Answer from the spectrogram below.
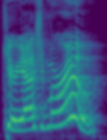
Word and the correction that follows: Kobayashi Maru: Kobayashi Maru.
